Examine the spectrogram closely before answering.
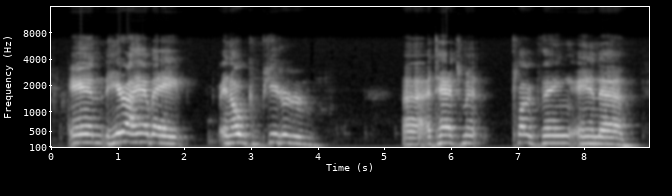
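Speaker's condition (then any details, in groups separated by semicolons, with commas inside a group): Cerebral palsy; affects legs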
